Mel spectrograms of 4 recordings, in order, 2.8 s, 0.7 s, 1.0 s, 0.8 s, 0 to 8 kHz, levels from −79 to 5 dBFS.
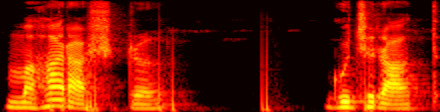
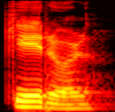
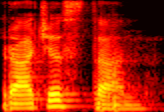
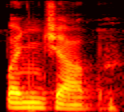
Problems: background sounds at intervals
